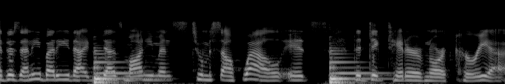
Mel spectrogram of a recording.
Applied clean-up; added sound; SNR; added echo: classical method Wiener filter.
